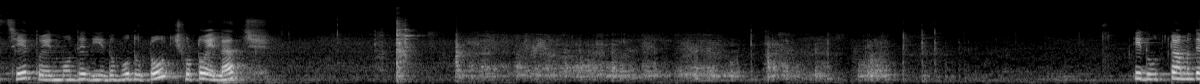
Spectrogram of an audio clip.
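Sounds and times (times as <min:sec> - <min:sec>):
metal spoon stirring in a pan: 0:03.8 - 0:09.4.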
